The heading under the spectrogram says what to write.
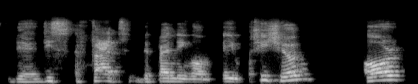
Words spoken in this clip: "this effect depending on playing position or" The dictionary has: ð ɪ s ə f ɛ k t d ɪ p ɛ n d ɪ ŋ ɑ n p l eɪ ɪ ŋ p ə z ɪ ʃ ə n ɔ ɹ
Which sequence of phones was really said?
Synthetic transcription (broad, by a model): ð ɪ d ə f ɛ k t d ɪ p ɛ n d ɪ ŋ ɑ n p eɪ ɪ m p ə s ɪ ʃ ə n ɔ ɹ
